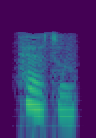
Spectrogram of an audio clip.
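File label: "hurtle", English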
